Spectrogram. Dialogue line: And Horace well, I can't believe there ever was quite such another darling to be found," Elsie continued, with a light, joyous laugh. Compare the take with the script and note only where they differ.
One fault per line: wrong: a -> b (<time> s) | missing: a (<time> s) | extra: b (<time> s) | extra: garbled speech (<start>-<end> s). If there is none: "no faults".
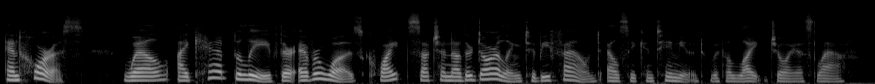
no faults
